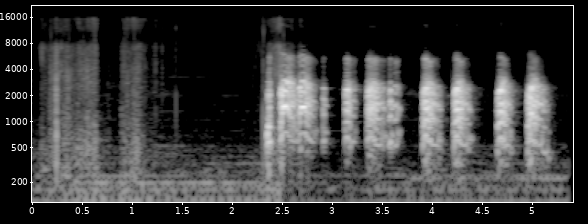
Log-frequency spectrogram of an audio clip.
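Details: Red fox (Vulpes vulpes), call.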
